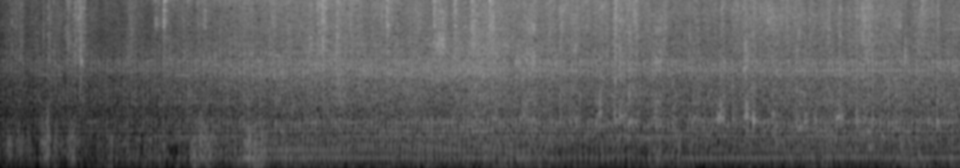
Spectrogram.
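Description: A horse's shod hooves clip-clopping on the pavement against a steady idling engine hum that sets in about two seconds in, with crowd voices mixed in.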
